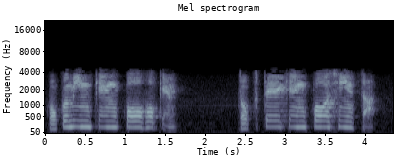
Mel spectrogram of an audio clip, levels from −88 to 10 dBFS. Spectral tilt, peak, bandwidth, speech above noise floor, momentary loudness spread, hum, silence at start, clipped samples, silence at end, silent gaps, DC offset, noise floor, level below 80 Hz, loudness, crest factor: -8 dB/octave; -12 dBFS; 4.7 kHz; 38 dB; 9 LU; none; 0.05 s; under 0.1%; 0.25 s; none; under 0.1%; -66 dBFS; -80 dBFS; -26 LUFS; 16 dB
